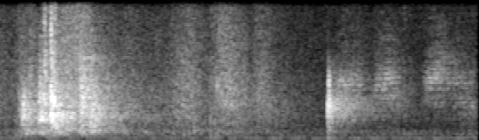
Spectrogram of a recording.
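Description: Chalk on a blackboard: a short scratchy scrape near the start, then a brief tap about a second and a half in.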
